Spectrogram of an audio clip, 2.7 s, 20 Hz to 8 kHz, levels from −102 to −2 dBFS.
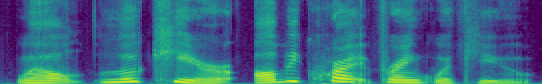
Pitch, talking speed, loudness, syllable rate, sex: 225 Hz, 200 wpm, -17 LUFS, 4.7 syllables/s, female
